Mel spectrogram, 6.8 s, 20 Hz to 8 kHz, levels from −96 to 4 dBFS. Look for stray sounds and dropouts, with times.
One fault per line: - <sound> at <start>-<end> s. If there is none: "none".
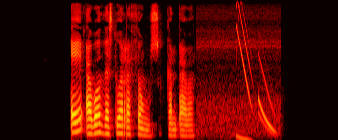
- chirp at 4.7-5.6 s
